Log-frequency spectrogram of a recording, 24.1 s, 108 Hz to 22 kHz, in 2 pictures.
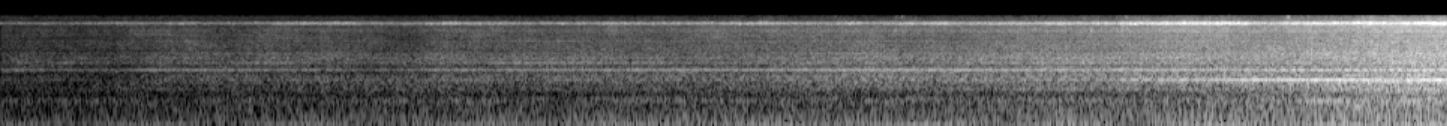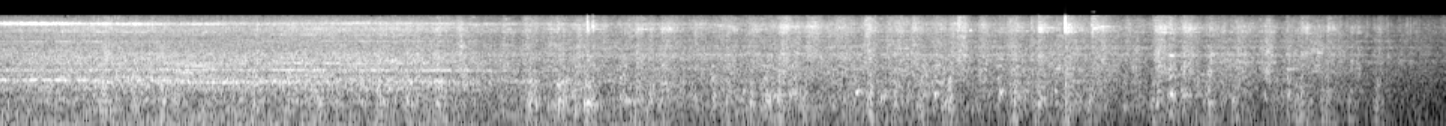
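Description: Twin ex-Queensland Railways 2300 class diesel locomotives with V12 EMD engines hauling a loaded gypsum train. Their steady engine drone grows louder as they approach and is loudest as they pass about halfway through. The wagons then roll by with a dense rumble and rattle of wheels.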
